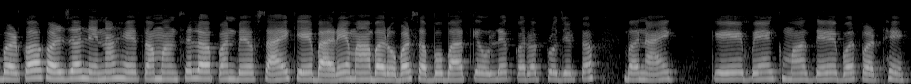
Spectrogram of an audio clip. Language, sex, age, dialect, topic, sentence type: Chhattisgarhi, female, 18-24, Central, banking, statement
